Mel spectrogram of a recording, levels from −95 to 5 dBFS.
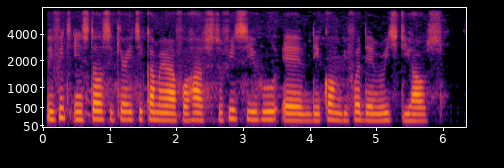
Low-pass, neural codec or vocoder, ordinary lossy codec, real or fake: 7.2 kHz; none; none; real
